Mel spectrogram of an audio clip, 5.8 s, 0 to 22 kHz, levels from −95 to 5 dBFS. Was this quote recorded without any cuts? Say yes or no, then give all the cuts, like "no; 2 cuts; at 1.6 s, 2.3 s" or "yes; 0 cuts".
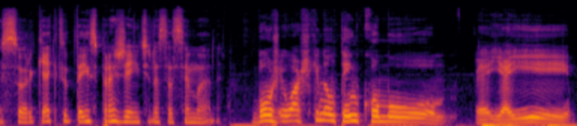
no; 1 cut; at 2.7 s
